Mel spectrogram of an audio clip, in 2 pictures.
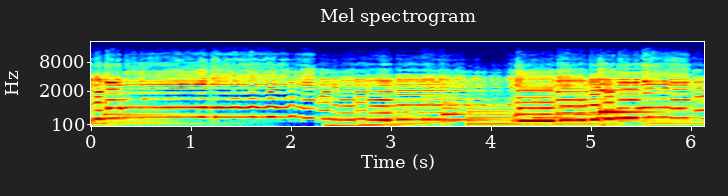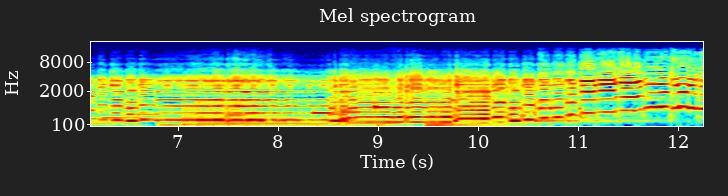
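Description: Violin improvising an istikhbar, the unmetered free-rhythm prelude of Algerian Andalusian music, in the sahli mode, with a winding, ornamented melody full of slides. Underneath run low sustained notes, below the violin's range, that change every second or two.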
